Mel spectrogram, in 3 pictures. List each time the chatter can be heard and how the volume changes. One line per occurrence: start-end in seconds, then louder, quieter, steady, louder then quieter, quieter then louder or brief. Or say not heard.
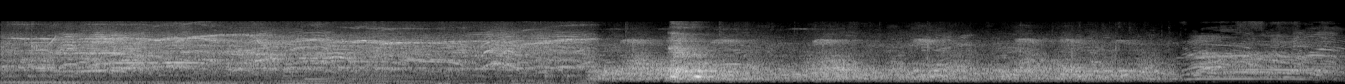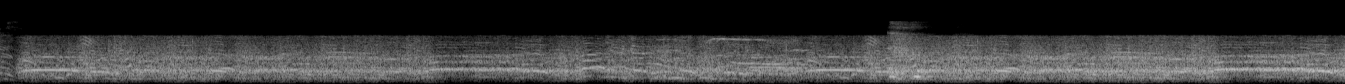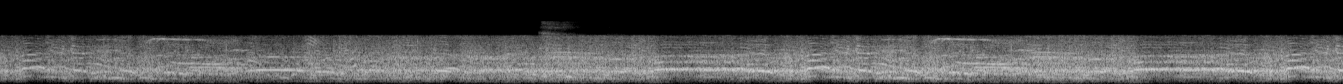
0.0-40.2 quieter then louder.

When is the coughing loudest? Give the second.
7 s.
